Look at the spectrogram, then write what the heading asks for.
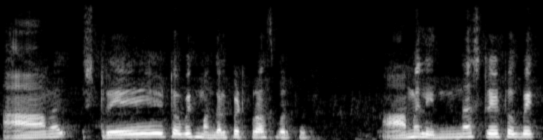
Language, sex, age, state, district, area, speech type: Kannada, male, 18-30, Karnataka, Bidar, urban, spontaneous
